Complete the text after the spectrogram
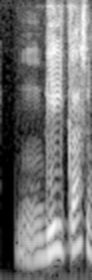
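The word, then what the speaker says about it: Ghikas: Y llega, cuando acaba sus vacaciones y llega a la comisaría, pues se da cuenta de que, de que su jefe, Gilcas, hemos dicho que lo vamos a pronunciar así, eh, se ha jubilado se ha jubilado y le propone que él sea temporalmente su sustituto.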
